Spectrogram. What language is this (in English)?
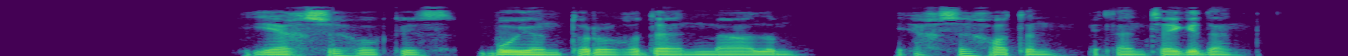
Uzbek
